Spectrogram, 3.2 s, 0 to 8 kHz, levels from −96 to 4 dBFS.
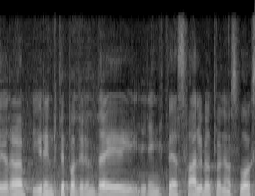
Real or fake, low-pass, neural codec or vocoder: fake; 7.2 kHz; codec, 32 kHz, 1.9 kbps, SNAC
